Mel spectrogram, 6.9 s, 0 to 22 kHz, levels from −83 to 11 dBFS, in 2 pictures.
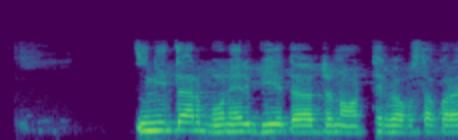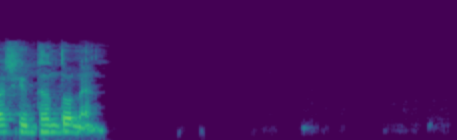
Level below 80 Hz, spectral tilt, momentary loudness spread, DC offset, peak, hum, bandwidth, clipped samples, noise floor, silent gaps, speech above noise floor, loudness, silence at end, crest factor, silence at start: -58 dBFS; -6 dB/octave; 6 LU; under 0.1%; -2 dBFS; none; 7.8 kHz; under 0.1%; -78 dBFS; none; 64 dB; -15 LUFS; 2.65 s; 16 dB; 1 s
